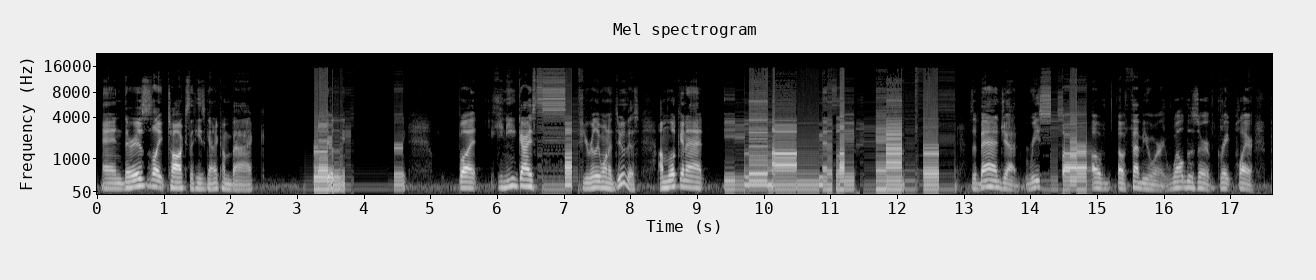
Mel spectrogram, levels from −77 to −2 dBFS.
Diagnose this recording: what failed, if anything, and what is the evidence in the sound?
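Robotic sound from repeated short buffers appears at 3.04 to 4.58 s, 6.61 to 7.28 s, 9.42 to 12.86 s and 14.17 to 14.92 s. In each stretch the speech collapses into a rigid metallic buzz at 93.8 Hz that only loosely tracks the syllables. The likely cause is a driver or buffer underrun: fresh audio stopped arriving, and essentially all of each stretch was filled by looping the last fragment, which fits a buffer of about 10.7 ms.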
